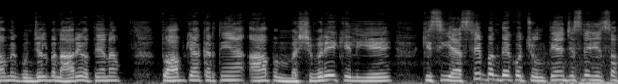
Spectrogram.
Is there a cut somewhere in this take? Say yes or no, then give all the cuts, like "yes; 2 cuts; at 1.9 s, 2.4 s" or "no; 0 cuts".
no; 0 cuts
